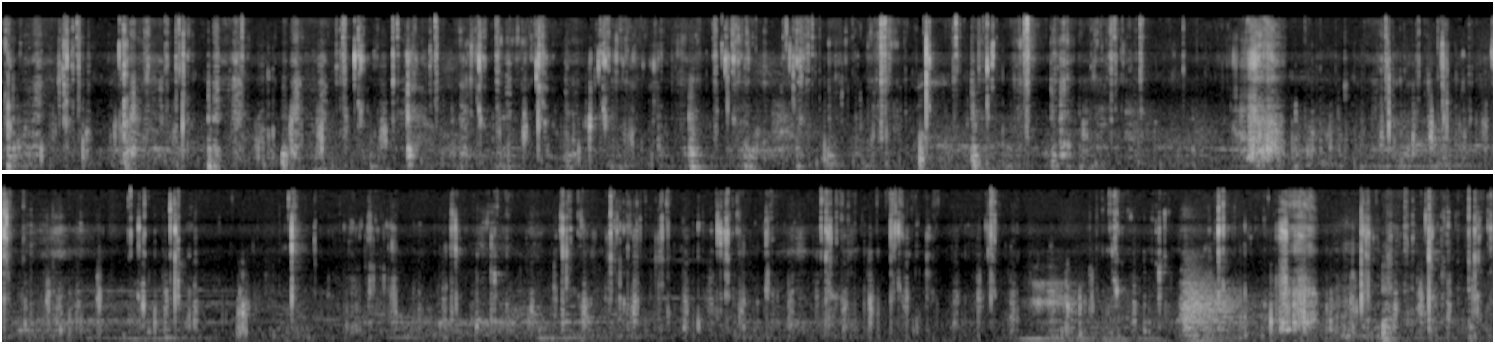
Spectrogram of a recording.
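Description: Close-miked chewing and eating of rice and egg curry taken by hand: a steady run of wet mouth clicks and smacks, with a few louder crunches.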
